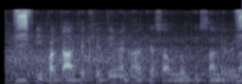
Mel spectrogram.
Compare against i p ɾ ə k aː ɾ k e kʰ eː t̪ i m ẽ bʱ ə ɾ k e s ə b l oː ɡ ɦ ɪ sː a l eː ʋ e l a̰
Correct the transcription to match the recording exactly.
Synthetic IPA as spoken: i p ɾ ə k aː ɾ k e kʰ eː t̪ i m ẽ ɡʱ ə ɾ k e s ə b l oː ɡ ɦ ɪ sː a l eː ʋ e l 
